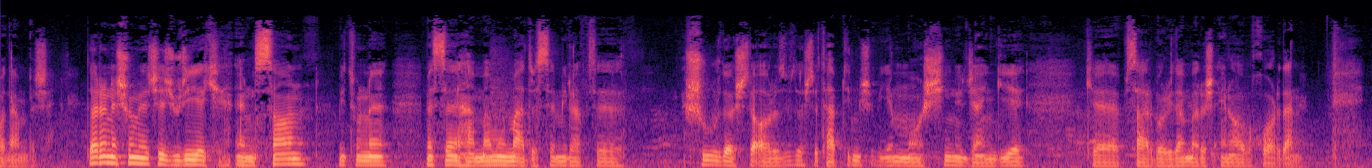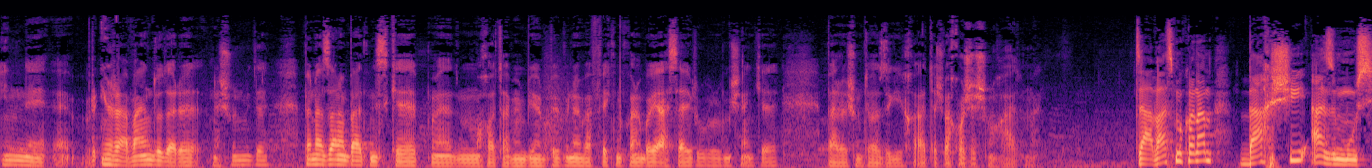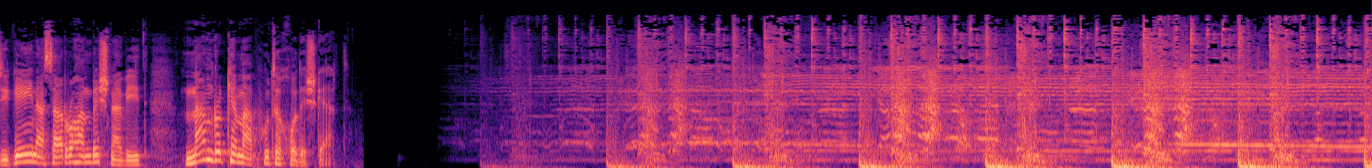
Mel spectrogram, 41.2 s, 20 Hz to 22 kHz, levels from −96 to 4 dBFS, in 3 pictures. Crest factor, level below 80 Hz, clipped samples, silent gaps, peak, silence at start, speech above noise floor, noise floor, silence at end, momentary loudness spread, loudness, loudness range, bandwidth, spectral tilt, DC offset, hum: 18 dB; -28 dBFS; under 0.1%; 31.08-31.42 s, 31.50-31.68 s; 0 dBFS; 0 s; 44 dB; -62 dBFS; 0 s; 14 LU; -18 LUFS; 9 LU; 16 kHz; -4.5 dB/octave; under 0.1%; none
